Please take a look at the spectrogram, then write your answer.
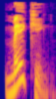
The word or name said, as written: making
